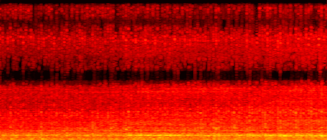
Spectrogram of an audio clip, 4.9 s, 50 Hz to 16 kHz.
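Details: Seat Ibiza 1.6 TDI 105 hp diesel at idle: steady idle with a faint light tick and thin whine underneath. Owner unsure whether it comes from the timing belt or the injectors. The car also stalls when the air conditioning is switched on.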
